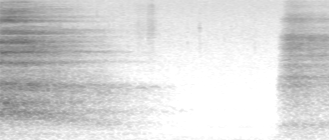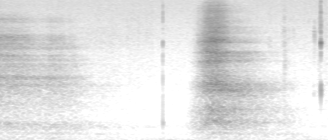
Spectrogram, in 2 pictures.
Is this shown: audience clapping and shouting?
no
